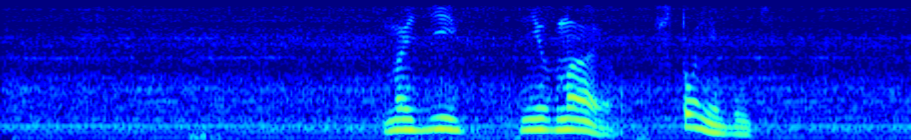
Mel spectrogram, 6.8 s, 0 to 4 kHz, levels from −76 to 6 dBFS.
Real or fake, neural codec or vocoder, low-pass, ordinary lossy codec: real; none; 3.6 kHz; Opus, 24 kbps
